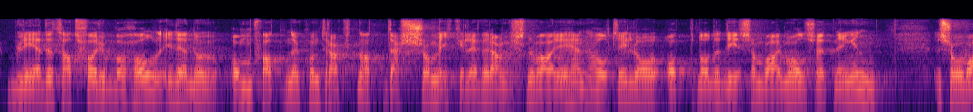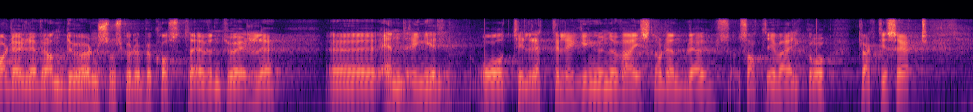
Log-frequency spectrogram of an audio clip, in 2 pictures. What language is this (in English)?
Norwegian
